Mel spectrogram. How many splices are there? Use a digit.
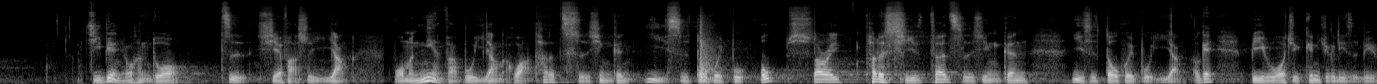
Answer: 1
